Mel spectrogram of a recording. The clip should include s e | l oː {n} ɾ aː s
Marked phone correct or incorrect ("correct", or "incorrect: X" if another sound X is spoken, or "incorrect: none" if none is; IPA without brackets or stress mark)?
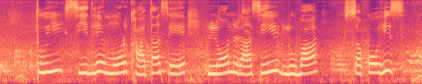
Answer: correct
